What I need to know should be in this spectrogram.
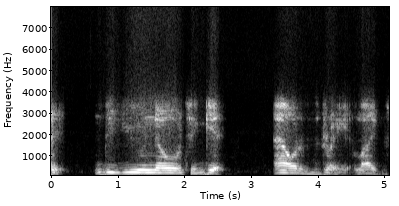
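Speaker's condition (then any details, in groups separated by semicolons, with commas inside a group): Cerebral palsy; wheelchair user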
